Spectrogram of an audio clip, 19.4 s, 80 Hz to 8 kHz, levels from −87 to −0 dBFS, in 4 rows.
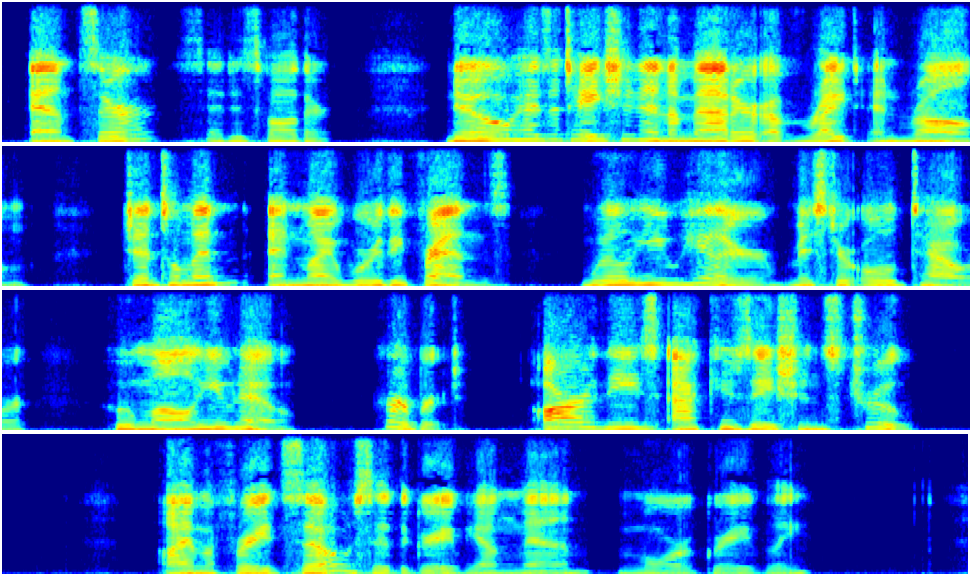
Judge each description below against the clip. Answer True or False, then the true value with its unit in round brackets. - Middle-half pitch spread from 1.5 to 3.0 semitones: False (3.7 semitones)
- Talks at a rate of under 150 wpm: True (135 wpm)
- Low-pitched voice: False (195 Hz)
